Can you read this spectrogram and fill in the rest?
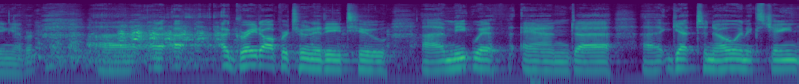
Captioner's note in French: Rires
